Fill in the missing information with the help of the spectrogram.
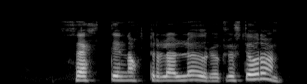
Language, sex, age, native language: Icelandic, female, 40-49, Icelandic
